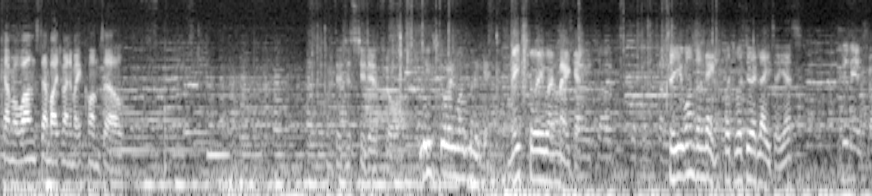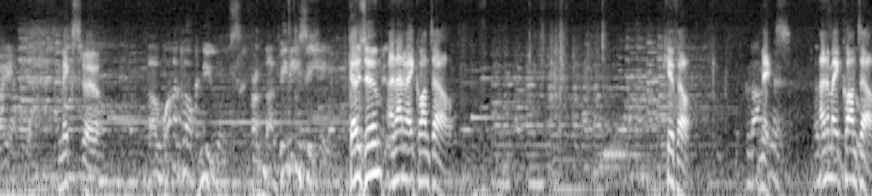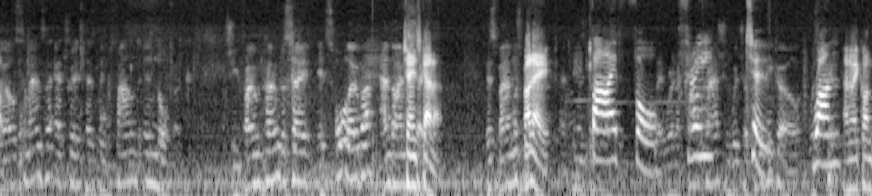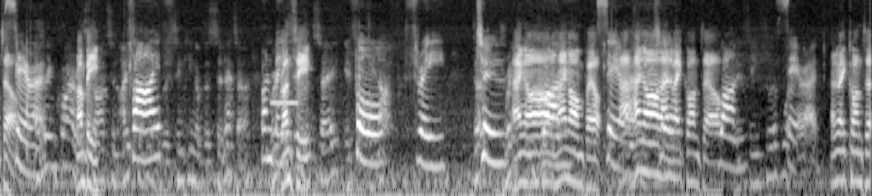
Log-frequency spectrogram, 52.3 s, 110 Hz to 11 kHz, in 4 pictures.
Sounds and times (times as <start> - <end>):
Music: 0.0 - 28.2, 34.6 - 44.8.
